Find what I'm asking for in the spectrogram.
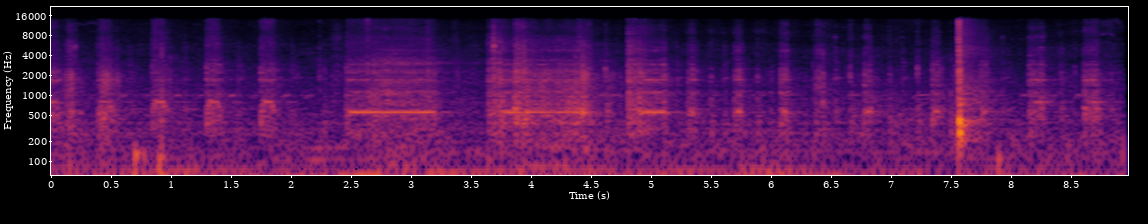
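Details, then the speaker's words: Epson L3110 printer, after paper and ink lights blinking together and half-pulled paper, printing three sheets: even rhythmic carriage shuttling with steady feed tones, pages pulled cleanly; printing normally. "sudah berhasil ya pintter sudah berhasil normal"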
